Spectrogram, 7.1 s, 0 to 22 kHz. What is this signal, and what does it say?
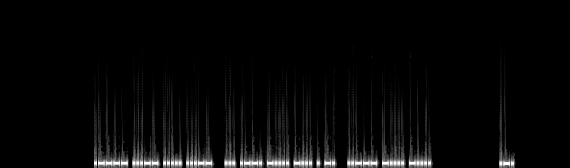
Morse code, heard as a keyed tone, about 50 wpm, 700 Hz. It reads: 1353 SP6BEN 266 R
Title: Worked All Europe DX Contest - QTC Exchange with Repeats - 50wpm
